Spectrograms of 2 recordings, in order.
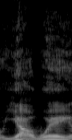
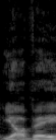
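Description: First: "Yahweh" said yah-WEH with a w sound. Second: "Yahweh" said yah-VEH with a v sound. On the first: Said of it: "other people pronounce it". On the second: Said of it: "I pronounce it Yahweh". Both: Shown as a demonstration.

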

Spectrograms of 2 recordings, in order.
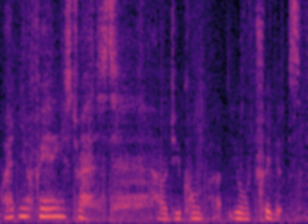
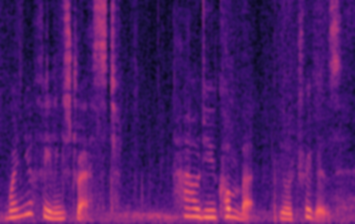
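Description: First: Hushed whispered radio-presenter read; mock Radio 4 interviewer, softer and whispered; whispering like a Radio 4 presenter; Clare Balding impression. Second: Said in the usual way. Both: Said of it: "I'm doing my best Kerr Balding impression".

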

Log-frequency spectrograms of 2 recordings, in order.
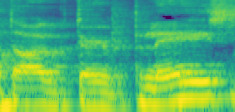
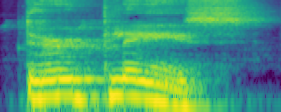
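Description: First: Slow, let-down repeat; disappointed mumble. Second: High, drawn-out award call; announcer call. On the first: Cuban hears only third place, slow and let down. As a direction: sink at the news. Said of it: "I was like". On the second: Host announces third place, high and drawn out. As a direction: announce it to the crowd. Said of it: "they're like". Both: Retold or imitated.

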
